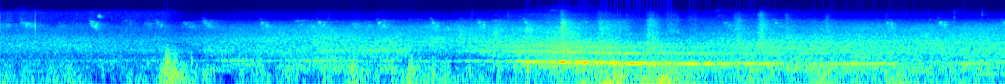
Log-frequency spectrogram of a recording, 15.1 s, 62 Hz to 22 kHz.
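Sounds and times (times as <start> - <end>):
vehicle engine passing by: 4.4 - 15.0.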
